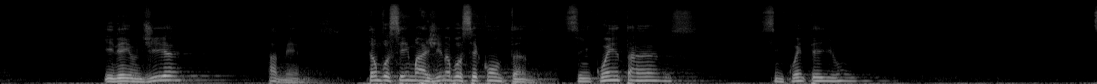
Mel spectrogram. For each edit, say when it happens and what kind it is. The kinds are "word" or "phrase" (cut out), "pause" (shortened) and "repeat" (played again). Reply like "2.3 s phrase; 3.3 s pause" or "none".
3.5 s pause; 5.6 s pause

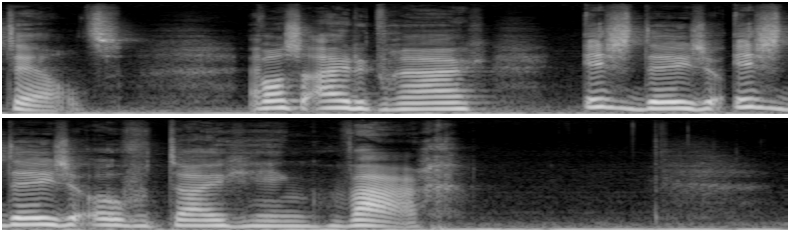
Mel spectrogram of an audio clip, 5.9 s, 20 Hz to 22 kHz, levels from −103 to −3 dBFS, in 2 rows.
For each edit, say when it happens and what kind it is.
1.0 s word; 1.4 s word; 2.7 s repeat

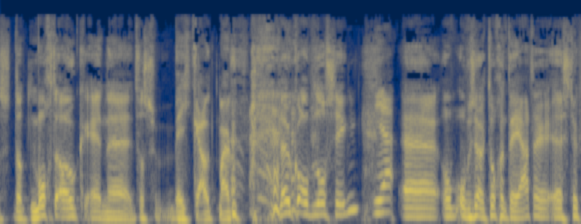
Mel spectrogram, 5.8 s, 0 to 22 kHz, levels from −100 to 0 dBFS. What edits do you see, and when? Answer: 2.3 s phrase

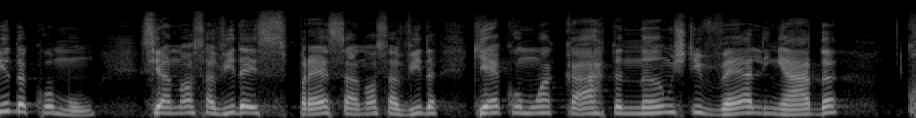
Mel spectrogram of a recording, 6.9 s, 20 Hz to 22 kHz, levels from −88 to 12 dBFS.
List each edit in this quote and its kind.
none

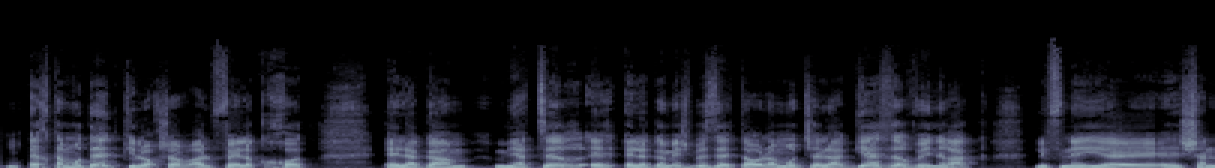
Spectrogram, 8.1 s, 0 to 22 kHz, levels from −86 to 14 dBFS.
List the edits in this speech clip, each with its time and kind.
none

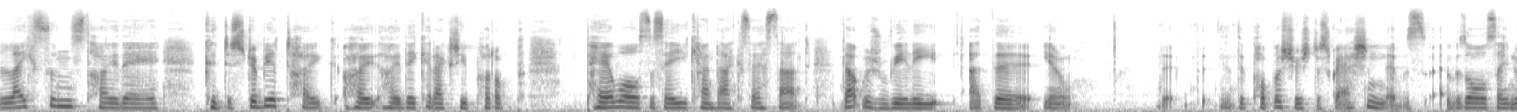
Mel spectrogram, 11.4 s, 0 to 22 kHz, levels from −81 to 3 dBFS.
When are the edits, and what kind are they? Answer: none

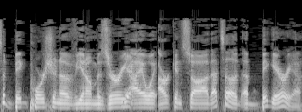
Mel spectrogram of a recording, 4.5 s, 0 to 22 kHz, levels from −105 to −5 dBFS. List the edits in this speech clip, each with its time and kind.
2.3 s word

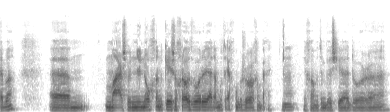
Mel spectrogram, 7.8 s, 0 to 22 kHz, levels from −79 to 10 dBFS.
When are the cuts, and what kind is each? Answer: 6.0 s pause

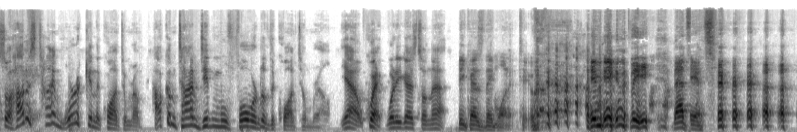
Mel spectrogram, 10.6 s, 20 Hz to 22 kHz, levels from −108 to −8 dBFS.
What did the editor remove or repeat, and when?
2.0 s pause; 3.5 s phrase; 4.8 s phrase; 5.6 s word; 6.0 s pause; 6.6 s word; 8.4 s word; 9.2 s word

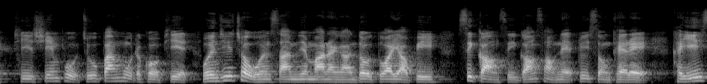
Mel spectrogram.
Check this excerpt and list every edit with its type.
2.0 s pause

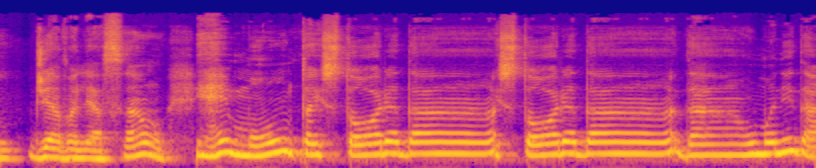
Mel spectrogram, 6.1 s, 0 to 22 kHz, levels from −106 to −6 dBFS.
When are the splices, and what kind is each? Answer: 1.5 s word; 3.7 s repeat

